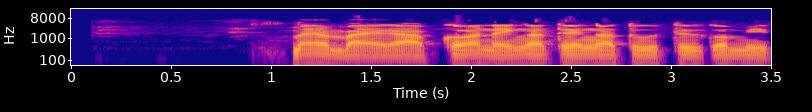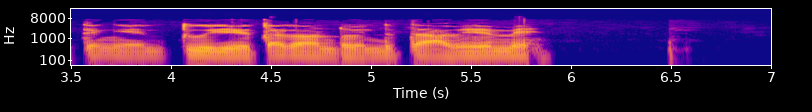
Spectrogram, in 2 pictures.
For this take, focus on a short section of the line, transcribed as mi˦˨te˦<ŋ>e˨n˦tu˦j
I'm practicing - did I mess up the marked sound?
no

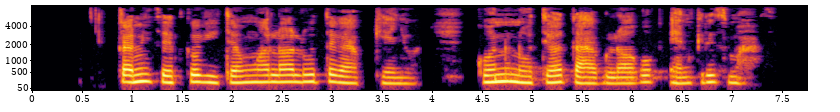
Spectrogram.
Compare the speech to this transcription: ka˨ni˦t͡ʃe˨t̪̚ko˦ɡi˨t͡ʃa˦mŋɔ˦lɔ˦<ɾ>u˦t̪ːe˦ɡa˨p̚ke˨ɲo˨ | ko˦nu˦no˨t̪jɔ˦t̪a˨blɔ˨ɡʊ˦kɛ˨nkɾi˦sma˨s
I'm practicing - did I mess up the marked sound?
yes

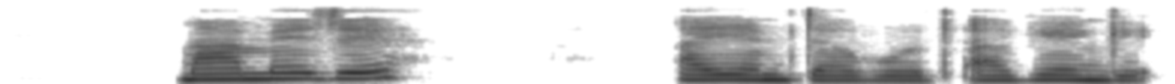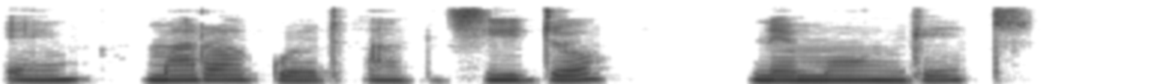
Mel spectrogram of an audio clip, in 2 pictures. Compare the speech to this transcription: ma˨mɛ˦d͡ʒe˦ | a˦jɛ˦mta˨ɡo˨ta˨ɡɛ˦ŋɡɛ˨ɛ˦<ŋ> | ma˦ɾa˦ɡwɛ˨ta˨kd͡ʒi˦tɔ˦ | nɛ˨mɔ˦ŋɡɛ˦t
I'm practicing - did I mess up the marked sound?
no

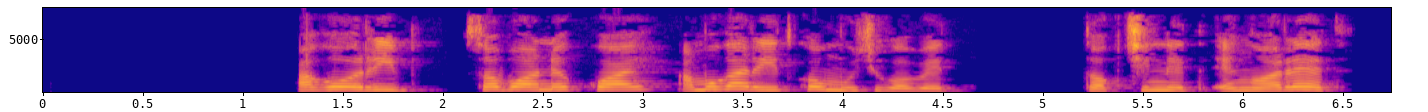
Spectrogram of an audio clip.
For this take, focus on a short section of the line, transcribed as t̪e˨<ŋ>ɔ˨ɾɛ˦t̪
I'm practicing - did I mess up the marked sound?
no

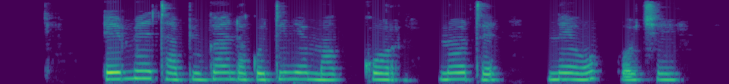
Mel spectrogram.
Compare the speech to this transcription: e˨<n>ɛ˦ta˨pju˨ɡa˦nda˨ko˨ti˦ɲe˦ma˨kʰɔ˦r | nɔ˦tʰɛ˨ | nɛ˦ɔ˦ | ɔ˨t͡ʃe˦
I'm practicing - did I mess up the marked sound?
yes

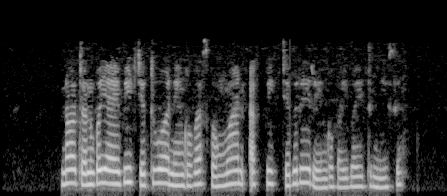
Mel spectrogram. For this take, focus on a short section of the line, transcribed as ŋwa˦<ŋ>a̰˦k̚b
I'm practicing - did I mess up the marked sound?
yes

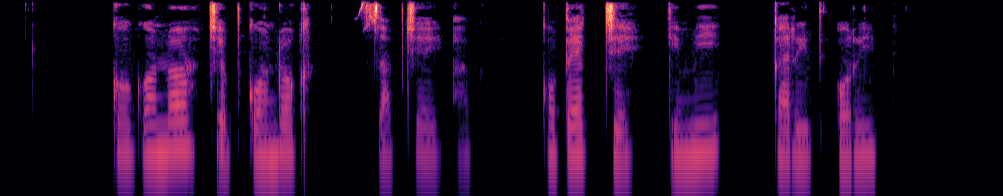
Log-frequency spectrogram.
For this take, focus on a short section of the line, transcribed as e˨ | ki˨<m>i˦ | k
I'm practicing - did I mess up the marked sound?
no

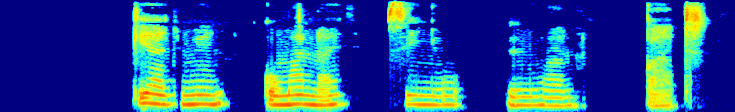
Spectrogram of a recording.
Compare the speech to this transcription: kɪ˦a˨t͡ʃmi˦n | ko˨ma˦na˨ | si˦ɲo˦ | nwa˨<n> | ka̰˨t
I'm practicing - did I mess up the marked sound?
no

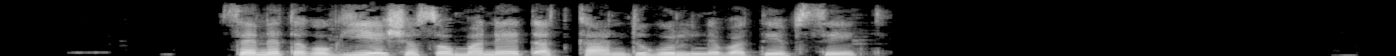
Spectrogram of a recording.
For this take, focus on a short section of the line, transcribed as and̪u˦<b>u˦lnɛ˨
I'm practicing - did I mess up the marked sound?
yes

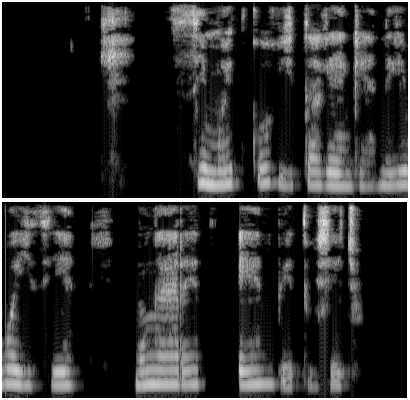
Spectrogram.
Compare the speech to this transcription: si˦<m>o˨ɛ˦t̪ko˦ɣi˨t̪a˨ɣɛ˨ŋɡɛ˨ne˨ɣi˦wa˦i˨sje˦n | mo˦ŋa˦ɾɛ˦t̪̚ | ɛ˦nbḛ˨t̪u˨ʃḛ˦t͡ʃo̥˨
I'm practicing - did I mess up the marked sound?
no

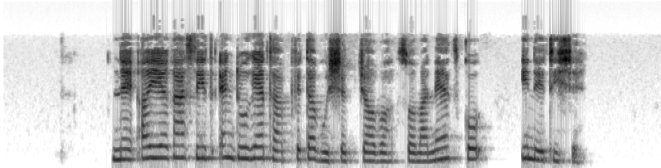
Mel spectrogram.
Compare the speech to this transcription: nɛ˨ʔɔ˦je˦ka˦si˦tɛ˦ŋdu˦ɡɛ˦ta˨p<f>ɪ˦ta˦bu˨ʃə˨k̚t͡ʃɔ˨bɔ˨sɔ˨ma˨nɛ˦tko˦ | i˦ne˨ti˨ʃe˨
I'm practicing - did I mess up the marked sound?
no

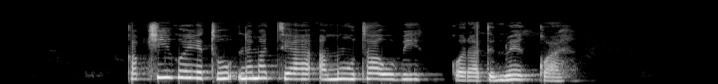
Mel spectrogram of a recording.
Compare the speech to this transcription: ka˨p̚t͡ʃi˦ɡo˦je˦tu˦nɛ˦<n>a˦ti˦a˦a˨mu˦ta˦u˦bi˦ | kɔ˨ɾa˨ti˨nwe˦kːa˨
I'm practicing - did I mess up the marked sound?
yes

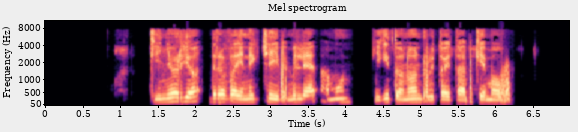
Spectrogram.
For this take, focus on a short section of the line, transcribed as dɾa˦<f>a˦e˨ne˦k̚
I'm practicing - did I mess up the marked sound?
yes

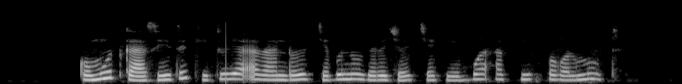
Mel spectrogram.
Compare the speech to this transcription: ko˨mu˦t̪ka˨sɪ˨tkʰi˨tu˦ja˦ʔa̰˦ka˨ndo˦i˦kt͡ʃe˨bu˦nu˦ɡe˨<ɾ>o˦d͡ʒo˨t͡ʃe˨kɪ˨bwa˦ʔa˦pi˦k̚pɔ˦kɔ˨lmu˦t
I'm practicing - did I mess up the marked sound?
no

